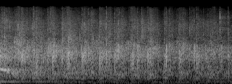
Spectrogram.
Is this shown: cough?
no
